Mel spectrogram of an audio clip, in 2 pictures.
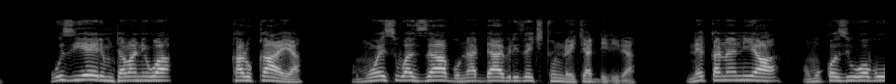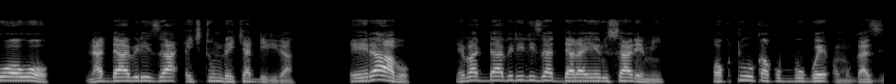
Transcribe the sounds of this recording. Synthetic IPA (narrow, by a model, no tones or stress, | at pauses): wuzije̞ːɾimutaβaniwa | kalukaja | omuwe̞ːsiwazːaːβunadːaːβiɾize̞ːci̥tuːndue̞ːcadːiɾḭɾa̰ | ne̞kːananija | omuko̞ziwo̞ːβuwo̞ːwo̞ | nadːaːβiɾizaʔe̞ci̥tuːndue̞ːcadːiɾḭɾa̰ | e̞ɾaːβo̞̰ | ne̞βadːaːβiɾiɾizadːalaje̞ɾusaːle̞mi | o̞ku̥tuːkakubːuɡwe̞ʔo̞muɡazḭ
